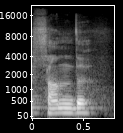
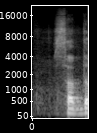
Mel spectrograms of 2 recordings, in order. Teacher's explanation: ਟਿੱਪੀ ਦੀ ਆਵਾਜ਼ ਵੀ ਨ ਦੇ ਵਿੱਚੋਂ ਨਾਸਕੀ ਹੀ ਆਉਂਦੀ ਹੈ।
